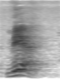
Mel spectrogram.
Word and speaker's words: مئة: مثلا مئة بنكتب مئة كده الألف دي ما بتنطقها صحيح ممكن تكتب كده مئة الألف اللي بالألف ده اللي ماشي مش الأقوى الأشهر يعني.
